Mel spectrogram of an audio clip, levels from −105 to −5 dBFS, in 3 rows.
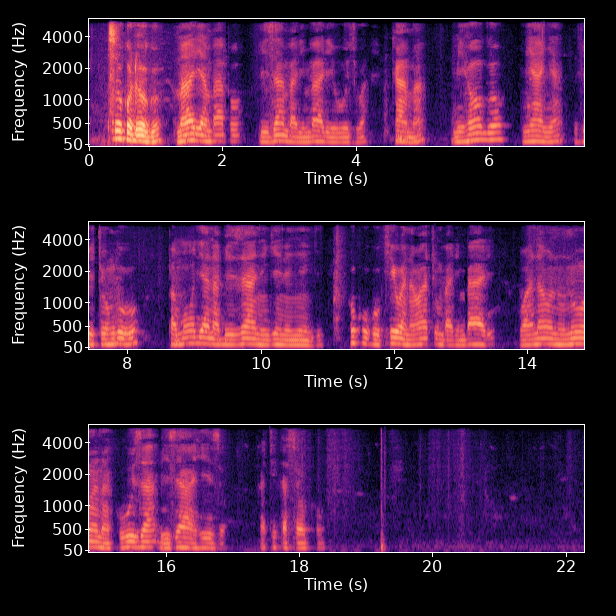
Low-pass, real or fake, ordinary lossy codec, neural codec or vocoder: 5.4 kHz; real; AAC, 24 kbps; none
